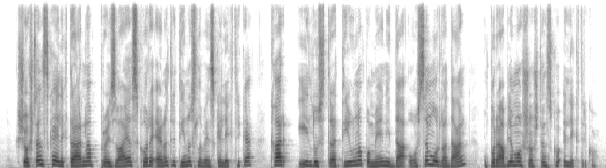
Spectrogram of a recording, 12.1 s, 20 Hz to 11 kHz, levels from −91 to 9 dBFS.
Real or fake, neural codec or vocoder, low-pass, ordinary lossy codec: real; none; none; none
